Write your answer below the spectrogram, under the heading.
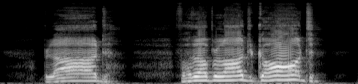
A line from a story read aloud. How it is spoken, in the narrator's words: roared Kurt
